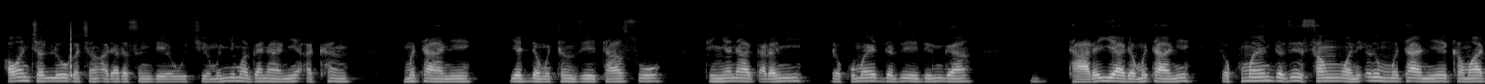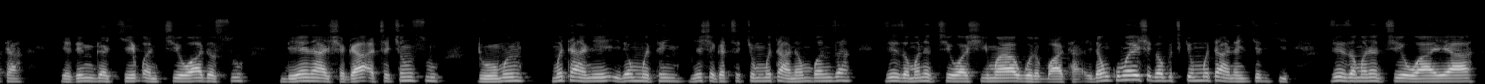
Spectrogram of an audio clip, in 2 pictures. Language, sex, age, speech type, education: Hausa, male, 30-45, spontaneous, tertiary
